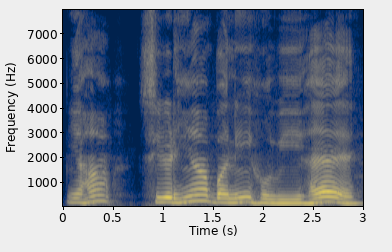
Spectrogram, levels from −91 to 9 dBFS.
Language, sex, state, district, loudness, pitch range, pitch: Hindi, male, Jharkhand, Ranchi, -15 LUFS, 160-200 Hz, 180 Hz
